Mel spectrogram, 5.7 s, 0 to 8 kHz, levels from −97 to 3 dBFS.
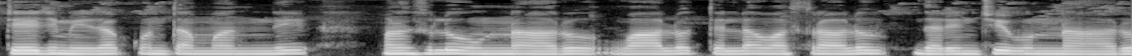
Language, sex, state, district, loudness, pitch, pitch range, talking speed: Telugu, male, Telangana, Mahabubabad, -15 LUFS, 150 Hz, 145-155 Hz, 105 wpm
